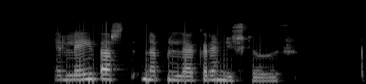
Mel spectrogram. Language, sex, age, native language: Icelandic, female, 40-49, Icelandic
